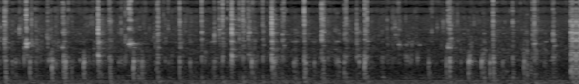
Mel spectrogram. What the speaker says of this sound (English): Then I'm gonna mix it up because this is gonna be our sauce for our noodles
